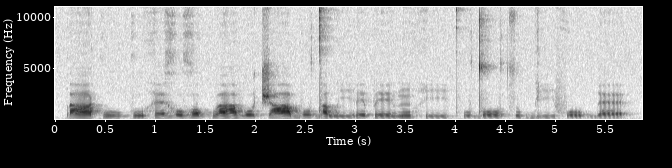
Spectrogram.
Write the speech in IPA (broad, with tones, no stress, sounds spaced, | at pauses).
ɾ aː˨ k uː˨ k u˦ h ɛ˨ ɣ o˨ ɣ ɔ˦ kʷ aː˨ β o˦ t͡ʃ aː˦ b o˦ d a˨ w iː˨ ɾ e˦ p eː˨ n ũ˦ h iː˨˦ pʰ u˨ d oː˦ t͡s u˦ ɡ͡b iː˦ f oː˨ ɡ͡b ɛ˨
